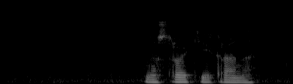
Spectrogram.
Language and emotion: Russian, neutral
